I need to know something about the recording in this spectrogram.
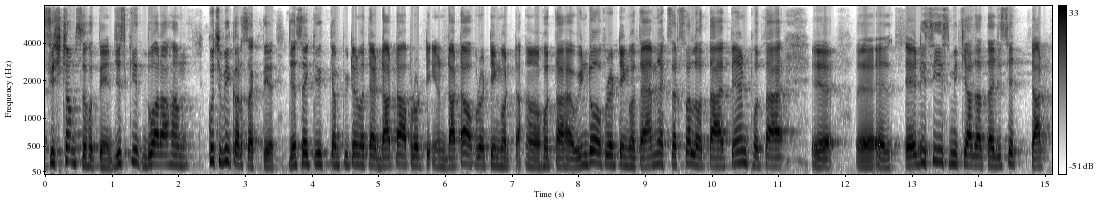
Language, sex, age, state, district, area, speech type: Hindi, male, 18-30, Bihar, Begusarai, rural, spontaneous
